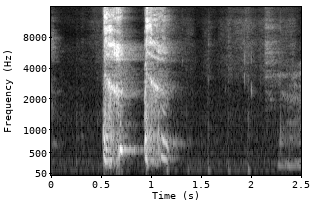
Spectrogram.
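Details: Young child being treated for pneumonia; two sharp coughs in quick succession, followed by quiet room noise.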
